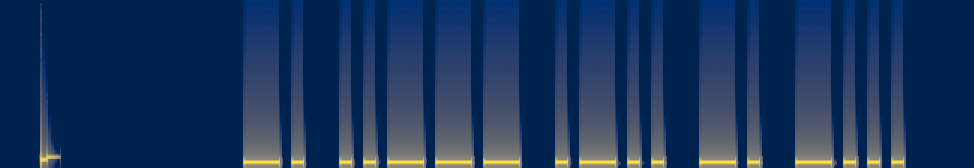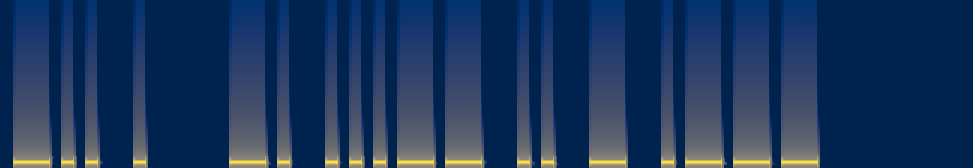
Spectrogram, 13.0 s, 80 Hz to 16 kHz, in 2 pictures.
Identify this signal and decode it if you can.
Morse code, heard as a keyed tone, about 16 wpm, 700 Hz. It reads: N2LNB DE N3ITJ
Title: USA Callsign DE Callsign - 5 Characters - 15wpm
